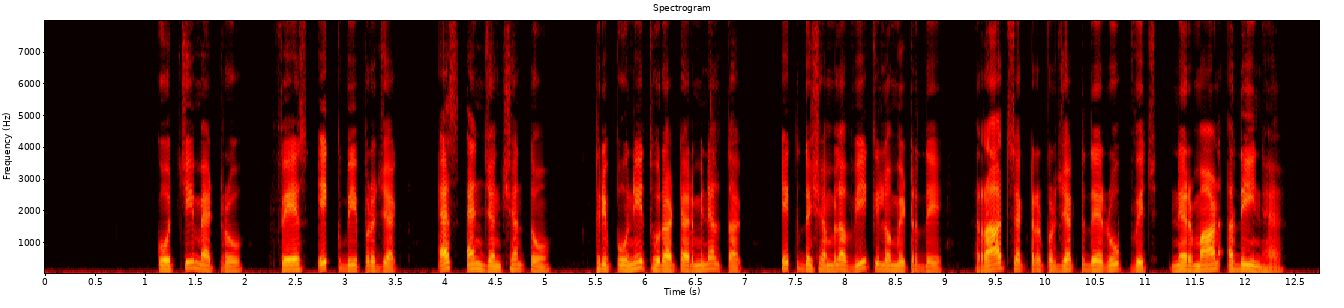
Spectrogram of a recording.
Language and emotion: Punjabi, neutral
